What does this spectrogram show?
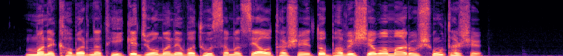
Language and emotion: Gujarati, fearful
